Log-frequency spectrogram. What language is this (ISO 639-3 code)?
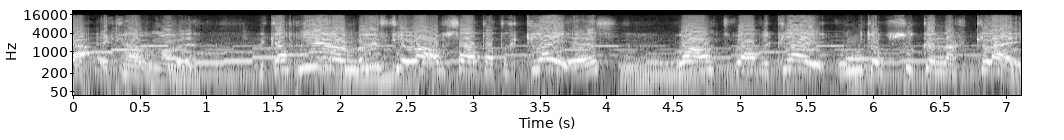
nld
